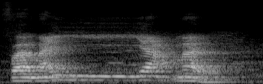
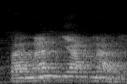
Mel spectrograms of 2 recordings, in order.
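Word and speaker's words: فمن يعمل: Cara bacanya yaitu famay ya'mal, didengungkan dan ditahan kurang lebih 2 sampai 3 harokat. Faman ya'mal, jangan dibaca faman ya'mal. Faman ya'mal itu salah, jangan dibaca nun matinya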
